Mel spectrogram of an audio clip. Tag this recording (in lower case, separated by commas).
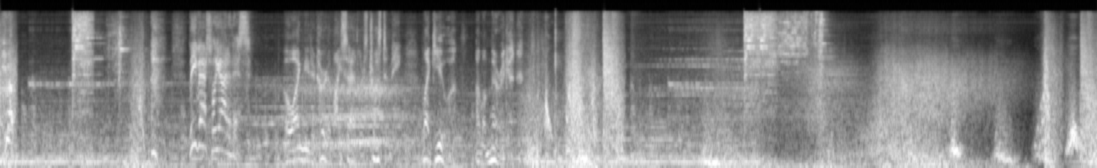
music, speech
